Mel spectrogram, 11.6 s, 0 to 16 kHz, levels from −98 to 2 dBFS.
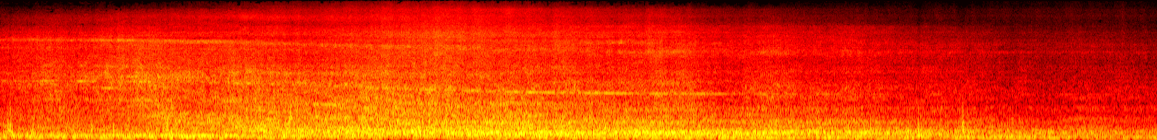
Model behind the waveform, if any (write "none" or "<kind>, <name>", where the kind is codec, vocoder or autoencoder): autoencoder, DAC-VAE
